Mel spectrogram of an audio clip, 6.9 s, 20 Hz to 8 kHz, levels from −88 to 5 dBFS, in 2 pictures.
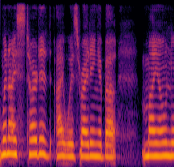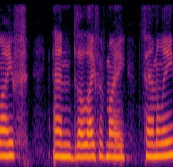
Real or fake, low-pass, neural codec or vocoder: fake; 7.2 kHz; codec, 16 kHz in and 24 kHz out, 1 kbps, XY-Tokenizer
